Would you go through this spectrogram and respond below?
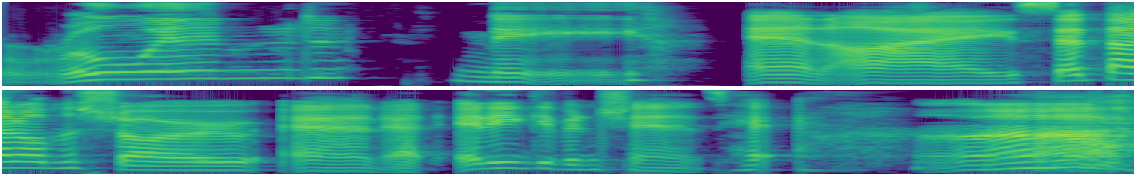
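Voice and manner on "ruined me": high, wavering voice breaking up with tears. Telling how the last book's ending moved them: choking up with tears. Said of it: "you can see my eyes are already getting a little".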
